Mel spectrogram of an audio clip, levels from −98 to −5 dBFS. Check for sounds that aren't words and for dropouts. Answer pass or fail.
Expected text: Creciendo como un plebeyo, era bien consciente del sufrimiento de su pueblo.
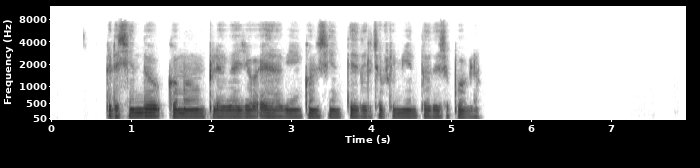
pass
